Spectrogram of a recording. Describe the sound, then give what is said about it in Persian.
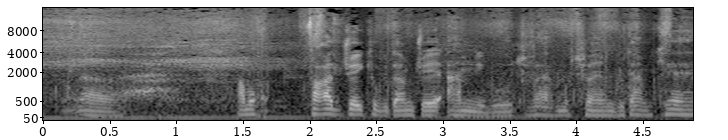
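Strong wind blows in a steady, hissing rush that fills the background without letup, while a man talks over it throughout. “میگم ببخشید این سر که میشنوین رو این سر که میشنوین رو من خواهی میکنم چون اینقدر باد زیاده”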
